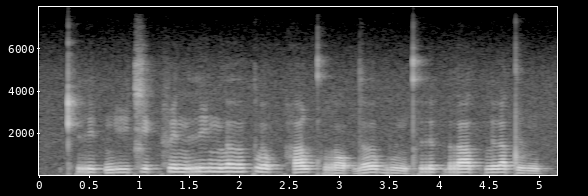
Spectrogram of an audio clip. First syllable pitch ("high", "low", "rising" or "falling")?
low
